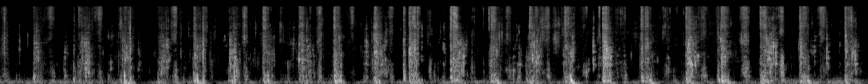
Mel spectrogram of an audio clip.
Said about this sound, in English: That is the sound of me walking in rubber boots after I just got a booter.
